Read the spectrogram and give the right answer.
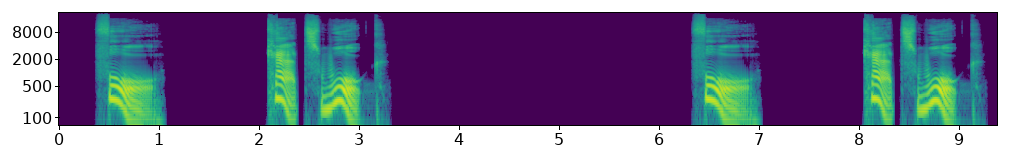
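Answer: yes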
